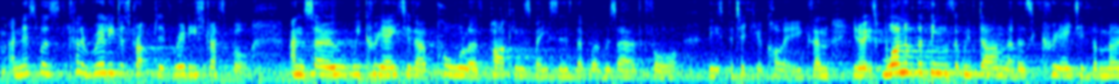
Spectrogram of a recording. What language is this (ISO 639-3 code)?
eng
